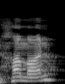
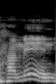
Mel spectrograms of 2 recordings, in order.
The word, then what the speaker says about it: Haman: Haman is did you from, I guess, right? Hamin ha'etz. But the word Hamin, if you pronounce it differently, is Haman, right?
